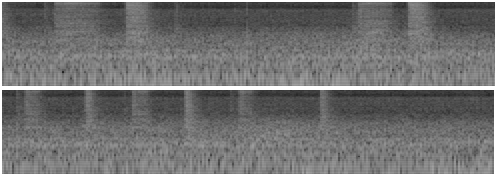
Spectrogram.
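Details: Renault Fluence driving: short, sharp creaks come through repeatedly over road and wind noise when the wheel is turned, mainly to the right, and also over bumps at low speed. A steering creak when turning, source unknown, likely in the front.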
